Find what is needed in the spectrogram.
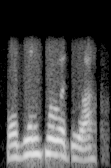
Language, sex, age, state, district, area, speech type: Sindhi, female, 45-60, Maharashtra, Thane, urban, conversation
